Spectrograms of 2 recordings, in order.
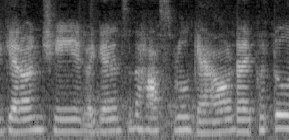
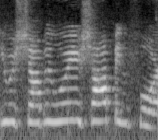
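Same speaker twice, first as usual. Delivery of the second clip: high-pitched imitated nurse questions; surprised questioning; 9 semitones higher, 4 dB louder than usual. Nurse to groggy patient about shopping, surprised questioning. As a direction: ask it high and raised, playing along.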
